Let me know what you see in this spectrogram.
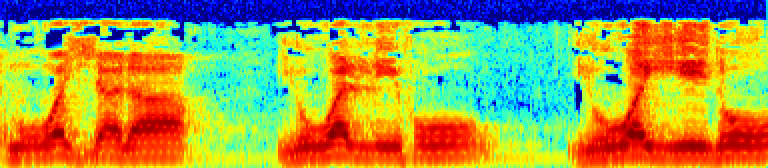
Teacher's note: فأي همزة مفتوحة وقبلها ضم ورش أبدلها واو، أبدلها واو من جنس حركة ما قبلها.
